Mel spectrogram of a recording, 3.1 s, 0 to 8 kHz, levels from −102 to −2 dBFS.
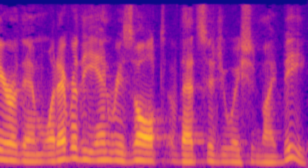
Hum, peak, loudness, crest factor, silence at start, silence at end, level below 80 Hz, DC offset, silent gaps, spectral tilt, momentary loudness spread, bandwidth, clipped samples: none; -6 dBFS; -27 LUFS; 20 dB; 0 s; 0 s; -66 dBFS; under 0.1%; none; -5.5 dB/octave; 11 LU; 7.6 kHz; under 0.1%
